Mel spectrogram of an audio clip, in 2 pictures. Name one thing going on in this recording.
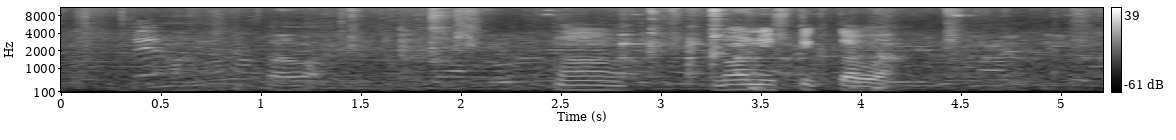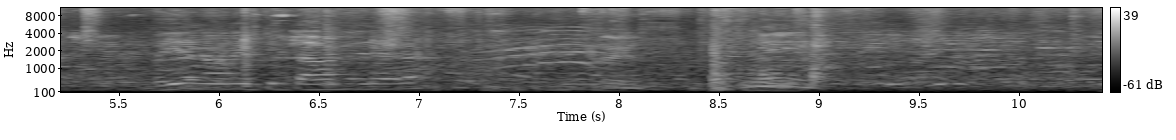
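A man talks loudly and animatedly close by.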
